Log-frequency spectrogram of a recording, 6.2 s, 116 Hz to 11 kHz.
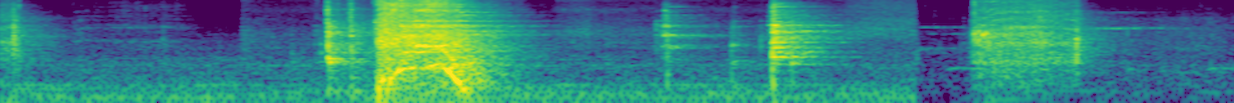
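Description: Cordless drill-driver with a 10 mm socket spinning out the engine's sump bolts in short bursts. The loudest burst comes about two seconds in and another about five seconds in, with a few sharp metallic clicks between.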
